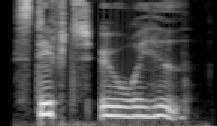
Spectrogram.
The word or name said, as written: stifter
